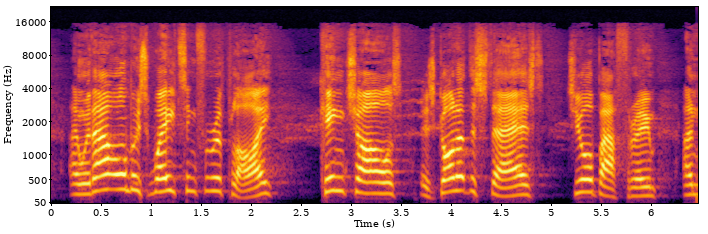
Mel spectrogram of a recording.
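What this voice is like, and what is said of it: Usual voice. Nothing is said of it.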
